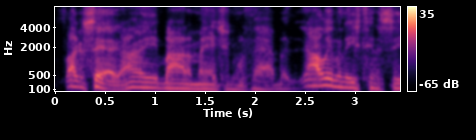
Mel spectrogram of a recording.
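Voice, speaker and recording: At a fairly quick pace, a man talks with lively intonation and a somewhat breathy voice. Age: 50s. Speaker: gaming streamer, military retiree. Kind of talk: casual live stream monologue. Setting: live stream. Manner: rambling, hesitant fillers.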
